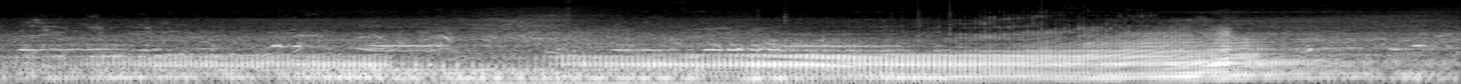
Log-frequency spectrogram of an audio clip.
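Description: Slow car traffic and a motorcycle passing close by. The engine and tyre noise builds to its loudest about eight seconds in as the motorcycle goes past, then swells again a few seconds later as more cars pass close.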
